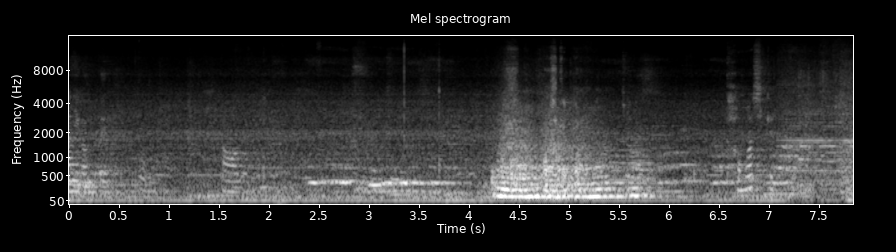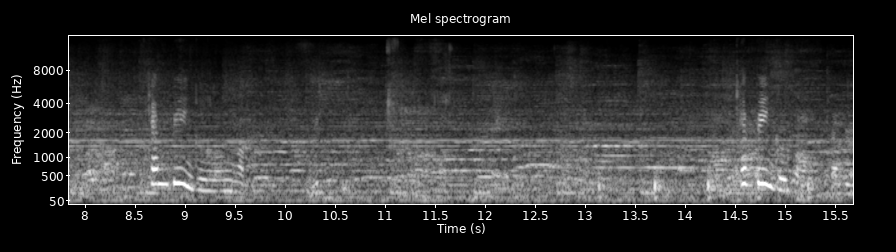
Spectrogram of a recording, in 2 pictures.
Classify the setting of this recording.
cafe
